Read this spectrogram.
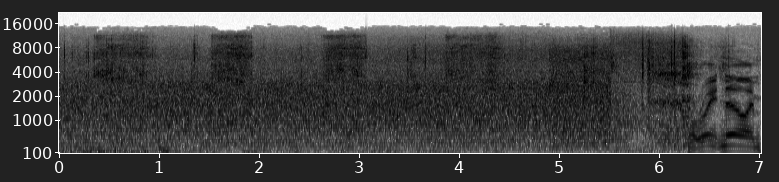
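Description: A metal file rasps steadily against a saw chain.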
